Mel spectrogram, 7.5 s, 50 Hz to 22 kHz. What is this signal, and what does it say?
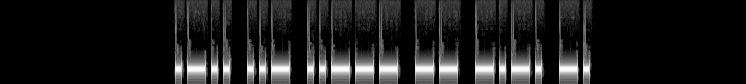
Morse code, heard as a keyed tone, about 20 wpm, 700 Hz. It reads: LU2MCN
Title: DXCC-100 Call Signs - 6 Characters - 20wpm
